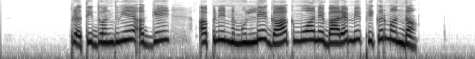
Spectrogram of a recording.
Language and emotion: Dogri, fearful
